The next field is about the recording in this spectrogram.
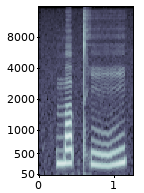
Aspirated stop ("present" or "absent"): present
